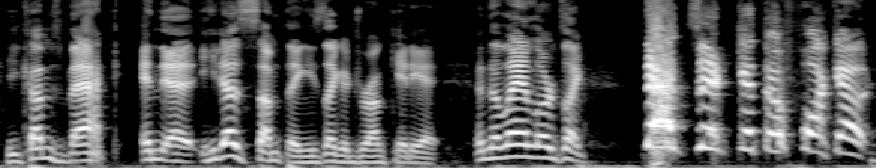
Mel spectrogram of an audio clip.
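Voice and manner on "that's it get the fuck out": high, full-volume acted outrage; angry landlord shout. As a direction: yell as if throwing out a drunk. Acting out landlord throwing drunk out.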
